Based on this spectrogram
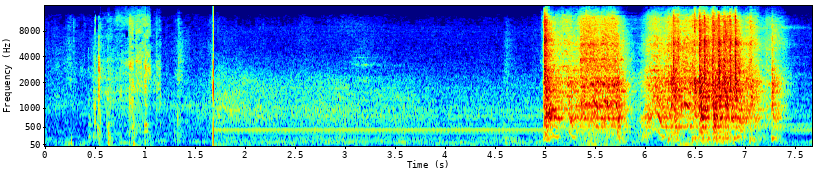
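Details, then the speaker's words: Golf Mk1 with a freshly prepared 2.0L 8v swap on Dellorto DHLA carburetors, first start: starter churns, then the engine catches roughly with loud ragged bursts and pops. It backfires on start, and the ignition is suspected but unconfirmed. "so there is some life in it but it's clear that something is wrong the backfires are telling me that the ignition might have a problem"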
